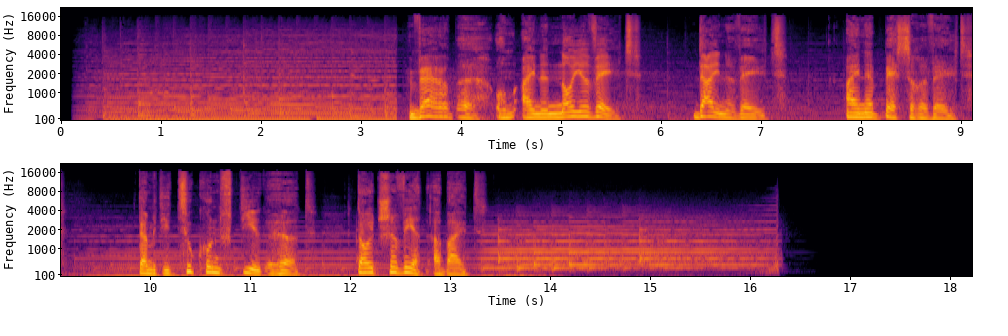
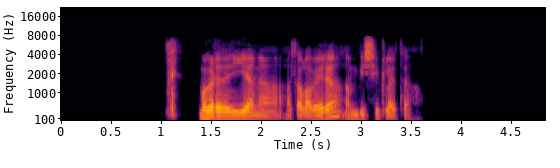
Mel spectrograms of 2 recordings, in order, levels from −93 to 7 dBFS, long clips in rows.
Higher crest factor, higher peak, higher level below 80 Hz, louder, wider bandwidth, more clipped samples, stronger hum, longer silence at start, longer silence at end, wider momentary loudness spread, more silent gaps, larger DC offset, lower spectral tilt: about the same, 16 dB vs 20 dB; about the same, 0 dBFS vs -2 dBFS; first, -36 dBFS vs -60 dBFS; first, -16 LUFS vs -20 LUFS; first, 17 kHz vs 7.8 kHz; neither; neither; second, 0.25 s vs 1.05 s; first, 1.9 s vs 1.35 s; first, 19 LU vs 15 LU; second, none vs 1.23-1.38 s; neither; about the same, -5.5 dB/octave vs -5.5 dB/octave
